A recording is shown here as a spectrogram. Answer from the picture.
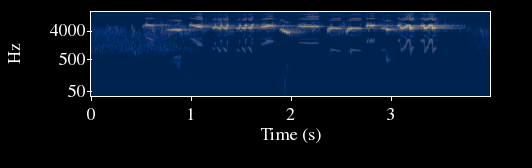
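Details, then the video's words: Plumbeous redstart, Taiwan endemic subspecies affinis of stream habitats, delivering a continuous high-pitched, tinkling, scratchy warble of quick chirps and short trills lasting about three seconds in a quiet setting. "鉛色水鶇(紅尾水鴝)/Plumbeous Redstart"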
